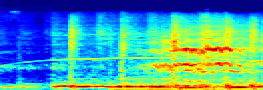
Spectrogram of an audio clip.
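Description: A car swerving with its tires skidding: a sudden, sustained high tire squeal that begins abruptly and holds steadily over a low engine rumble until the end.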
